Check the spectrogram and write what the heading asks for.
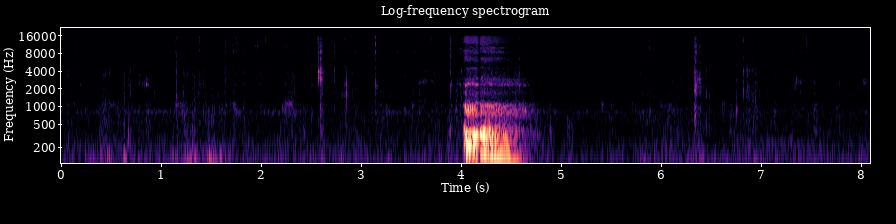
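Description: A person chewing food close to the microphone, with soft wet mouth clicks. About four seconds in comes one short, loud voiced sound from the mouth that falls in pitch.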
